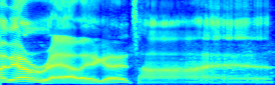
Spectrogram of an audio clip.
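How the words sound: The voice sounds tight and squeezed.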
